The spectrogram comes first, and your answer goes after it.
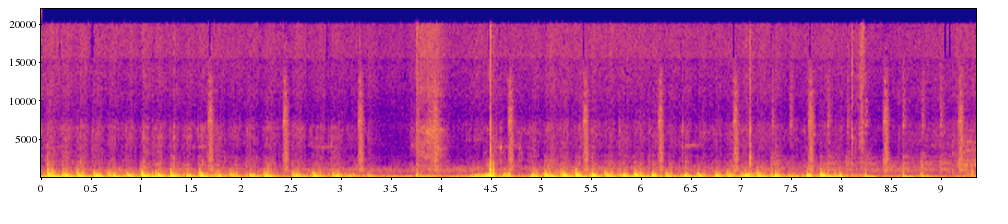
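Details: Loose, irregular knocking from the front end of a car over small bumps and rail crossings, felt in the steering; the owner was told to lubricate the steering shaft splines.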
